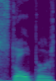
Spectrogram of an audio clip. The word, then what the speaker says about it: Stolper: You know, we come back to, again, you caught this man, and I mispronounced his name, Stolper is his last name.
